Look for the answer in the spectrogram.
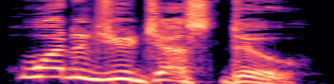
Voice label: team kill accident, left4dead2 survivor voice namvet; source engine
